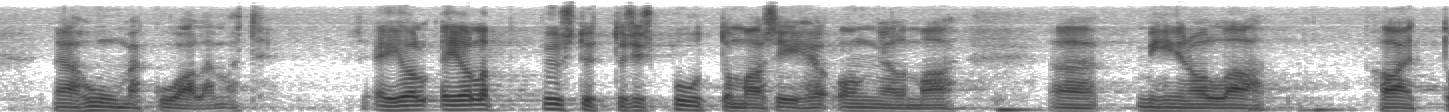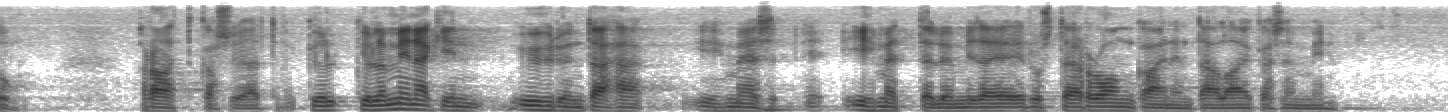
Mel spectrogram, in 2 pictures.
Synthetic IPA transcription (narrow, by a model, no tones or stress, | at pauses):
næːhuːmekuɑlemɑt̪ | eioleijolːɑppyst̪yt̪ːysispuːt̪ːumɑːsiːheʔoŋːelmɑː | mihinolːɑːhɑet̪ːu | rɑt̪kɑsujɑet̪ːkylkylːæminækinyhdynt̪æhæihmeːsihmet̪ːelymmit̪æedust̪ɑjɑroŋkɑinent̪æːlɑikɑsemːin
